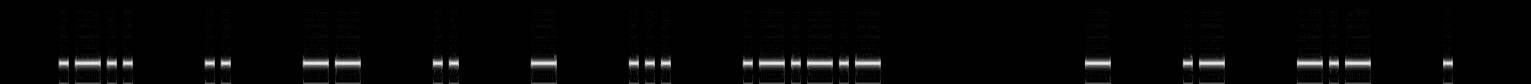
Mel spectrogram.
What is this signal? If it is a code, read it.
Morse code, heard as a keyed tone, about 15 wpm, spaced as for 8 wpm, 1000 Hz. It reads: LIMITS. TAKE
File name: qotdfiles / 8wpm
